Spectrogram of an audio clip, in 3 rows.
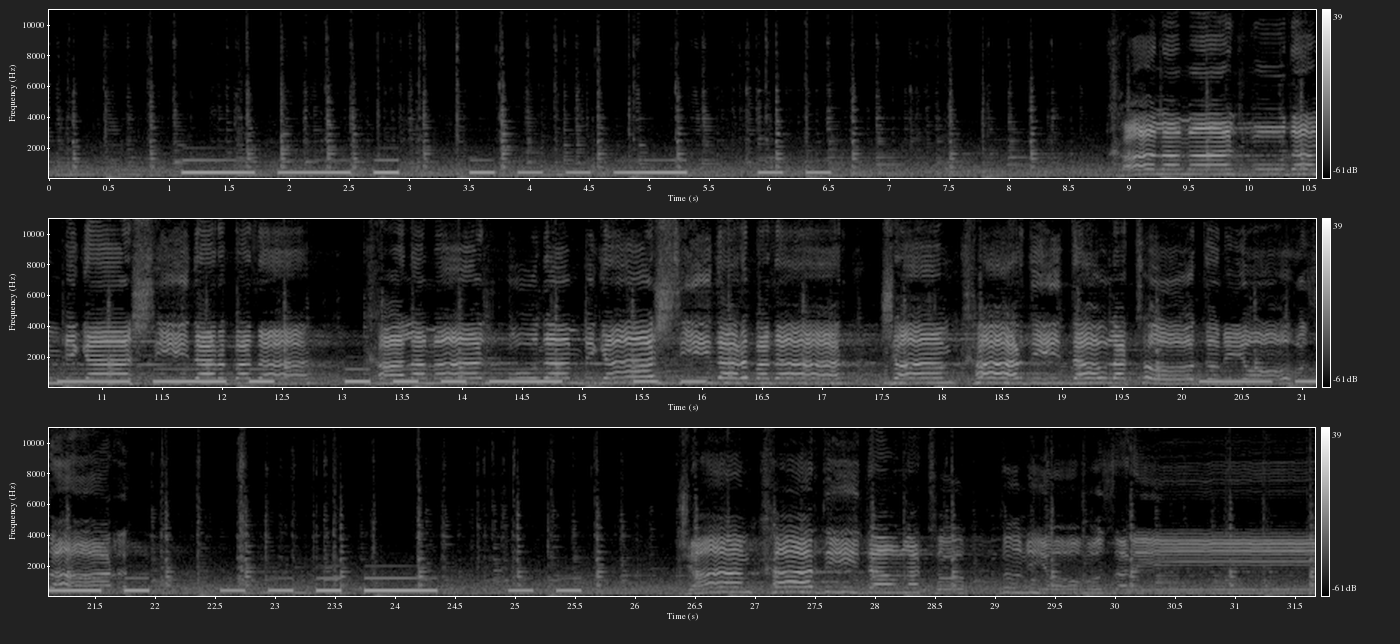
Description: Morse code, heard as a keyed tone, machine-sent, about 6 wpm, 400 Hz, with radio static, fading and a narrow filter. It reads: GVI GVI GVI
